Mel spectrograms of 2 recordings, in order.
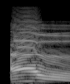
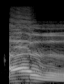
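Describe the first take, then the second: First: The final z sound flows on continuously. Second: The same.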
